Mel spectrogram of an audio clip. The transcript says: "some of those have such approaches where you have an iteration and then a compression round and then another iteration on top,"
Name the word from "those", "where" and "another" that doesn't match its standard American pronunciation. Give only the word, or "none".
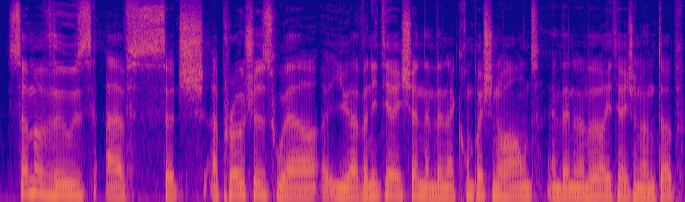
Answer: none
